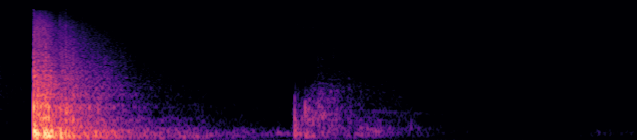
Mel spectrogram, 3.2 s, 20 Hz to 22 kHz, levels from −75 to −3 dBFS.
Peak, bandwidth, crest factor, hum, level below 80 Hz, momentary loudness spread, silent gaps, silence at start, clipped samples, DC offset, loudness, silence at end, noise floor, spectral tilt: 0 dBFS; 16 kHz; 24 dB; none; -44 dBFS; 27 LU; none; 0.15 s; under 0.1%; under 0.1%; -17 LUFS; 1.6 s; -81 dBFS; -6.5 dB/octave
